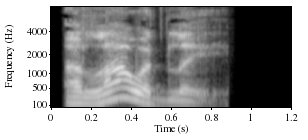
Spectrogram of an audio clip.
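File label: "allowedly", British English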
